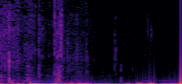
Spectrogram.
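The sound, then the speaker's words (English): A dog shuffles and pads around a room, with soft, uneven footfalls and muffled low thumps, ending in a brief bright scrape. “That was my dog.”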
